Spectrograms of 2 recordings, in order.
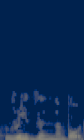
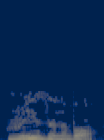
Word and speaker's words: reasonable: 美语发音呢，讲究的是这个连贯，像音乐一样，所以我们不能说 reasonable 这种东西，而是 reasonable。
